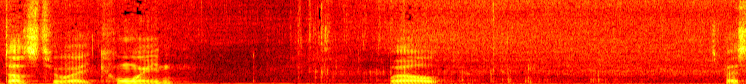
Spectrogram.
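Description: Soda pours and splashes into a plastic bucket.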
